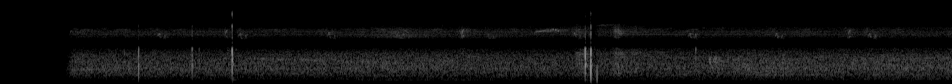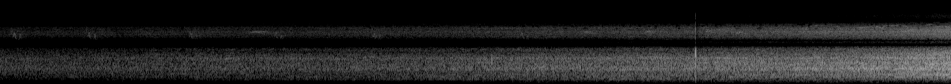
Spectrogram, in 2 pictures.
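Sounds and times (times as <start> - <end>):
faint insect chirps: 0.7 - 7.1, 7.8 - 17.6
freight train approaching: 6.4 - 19.0.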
